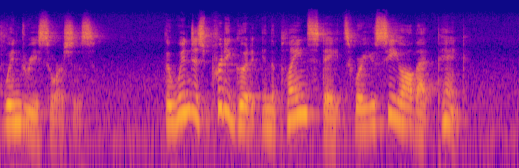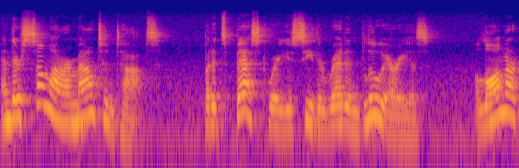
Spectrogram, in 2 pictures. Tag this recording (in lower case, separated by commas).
speech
